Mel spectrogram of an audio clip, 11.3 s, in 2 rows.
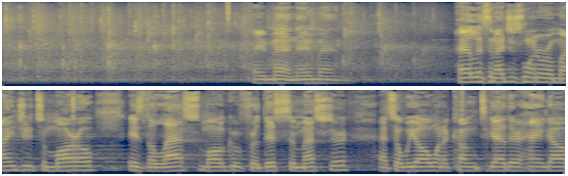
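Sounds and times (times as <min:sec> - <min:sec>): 
audience clapping hands: 0:00.0 - 0:04.9
speech: 0:02.5 - 0:03.6, 0:04.6 - 0:11.2.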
